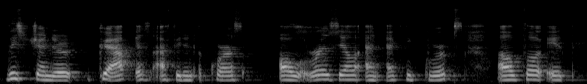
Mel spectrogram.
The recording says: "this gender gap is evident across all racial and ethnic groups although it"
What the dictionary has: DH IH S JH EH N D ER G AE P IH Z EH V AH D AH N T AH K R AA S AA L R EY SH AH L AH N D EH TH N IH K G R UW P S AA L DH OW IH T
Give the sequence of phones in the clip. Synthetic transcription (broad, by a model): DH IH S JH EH N D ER G AE P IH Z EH F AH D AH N AH K R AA S AA L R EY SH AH L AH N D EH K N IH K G R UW P S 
